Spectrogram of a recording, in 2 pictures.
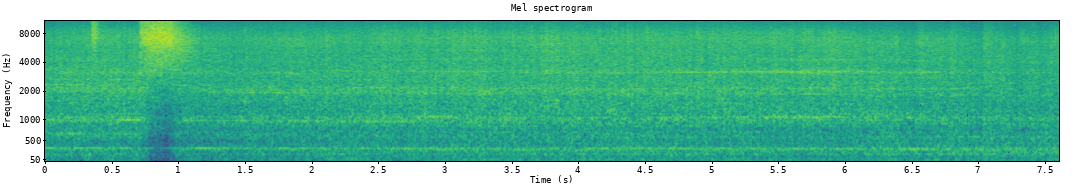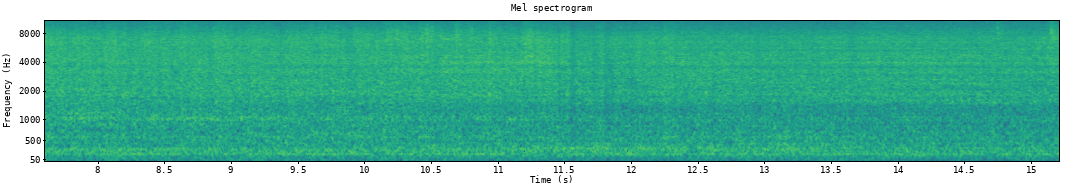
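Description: Freight cars clatter and squeal on the rails.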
